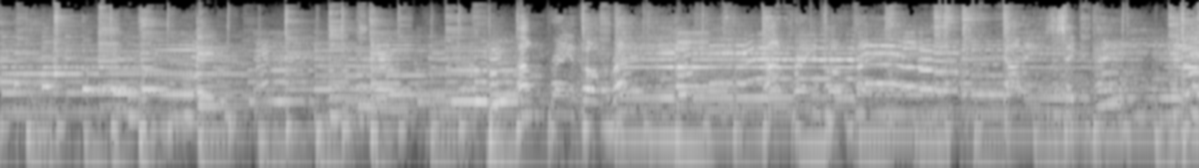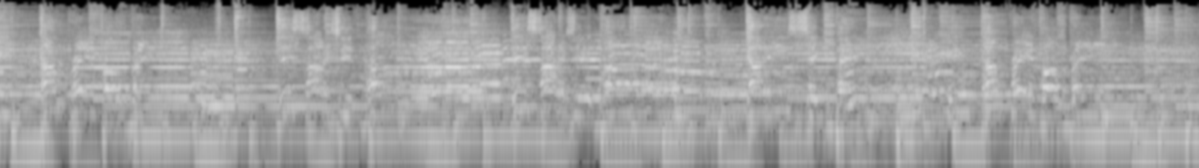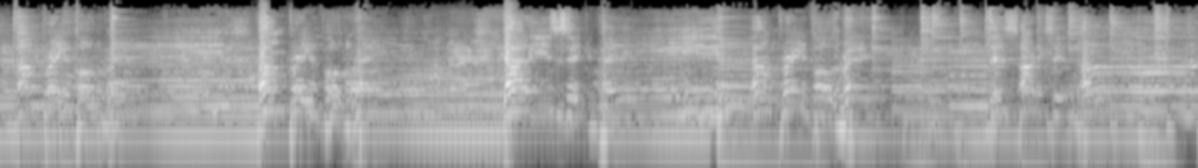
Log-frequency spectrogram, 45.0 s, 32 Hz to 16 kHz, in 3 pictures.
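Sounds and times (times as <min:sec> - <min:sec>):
lead line with sliding notes: 0:00.0 - 0:07.2, 0:07.9 - 0:39.7
bluegrass band playing: 0:00.0 - 0:44.9.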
